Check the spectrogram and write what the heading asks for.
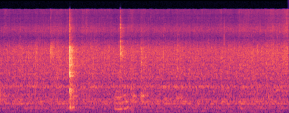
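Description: Steady sizzling of chopped gourd, onion and tomato cooking with ghee and spices in an aluminium pressure cooker, with two light clicks, about a second in and near two seconds in.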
